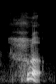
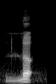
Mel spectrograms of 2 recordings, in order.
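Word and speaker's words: လွှတ်: free them right away the pronunciation is important you have to use the breathy hook not look one more time it's look the difference is is the verb to release without the breathy ha look is to be free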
